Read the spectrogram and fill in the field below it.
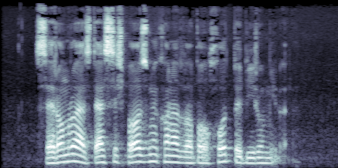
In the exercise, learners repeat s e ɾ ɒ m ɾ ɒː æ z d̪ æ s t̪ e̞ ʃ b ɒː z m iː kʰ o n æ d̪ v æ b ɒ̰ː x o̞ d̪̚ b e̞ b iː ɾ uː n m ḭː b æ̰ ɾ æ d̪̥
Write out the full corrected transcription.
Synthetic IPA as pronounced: s e ɾ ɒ m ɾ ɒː æ z d̪ æ s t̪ e̞ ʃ b ɒː z m iː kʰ o n æ d̪ v æ b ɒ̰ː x o̞ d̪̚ b e̞ b iː ɾ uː n m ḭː b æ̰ ɾ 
